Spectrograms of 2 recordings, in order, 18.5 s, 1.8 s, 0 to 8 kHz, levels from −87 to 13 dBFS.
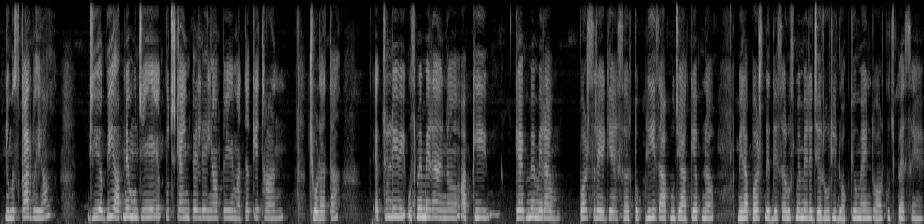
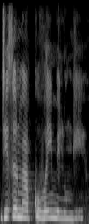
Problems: background sounds at intervals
